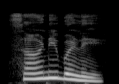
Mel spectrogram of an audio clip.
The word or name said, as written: ಸಾಣಿಬಳೆ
